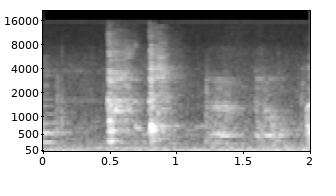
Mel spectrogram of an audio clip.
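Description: A man coughing twice in quick succession, about half a second in.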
